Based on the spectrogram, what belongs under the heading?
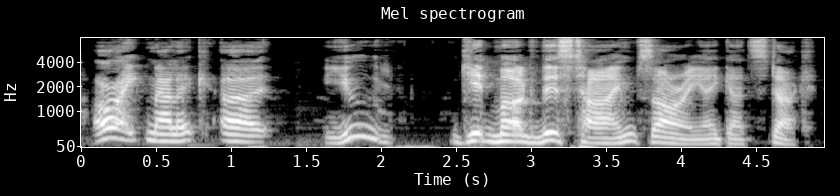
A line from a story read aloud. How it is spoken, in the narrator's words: I guess I'm going to yell out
